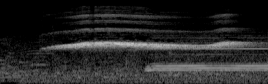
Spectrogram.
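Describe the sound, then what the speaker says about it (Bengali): A railway guard's whistle shrills for about two seconds, a loud sustained blast with a wavering pitch, joined near the end by a second steady tone as the train is about to start moving. "গার্ড হুইসেল বাজালো, ট্রেনের চাকা গড়াতে শুরু করল।"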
